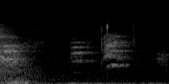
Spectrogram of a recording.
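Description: Several faint, muffled dog barks in a short irregular series with no talking over them.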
